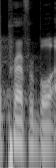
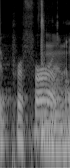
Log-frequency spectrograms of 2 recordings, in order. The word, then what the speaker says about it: preferable: You say preferable, because some people say preferable. – Well, yeah, preferable. I misspoke. – Oh, okay. Well, you're a smart guy, so I thought, oh, I never heard the preferral.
